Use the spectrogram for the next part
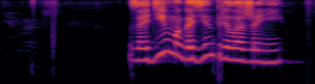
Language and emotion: Russian, neutral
